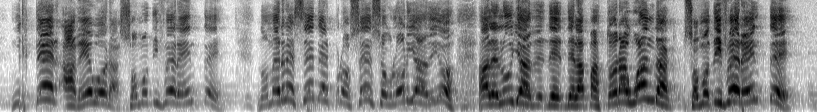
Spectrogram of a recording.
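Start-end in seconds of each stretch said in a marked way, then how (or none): none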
